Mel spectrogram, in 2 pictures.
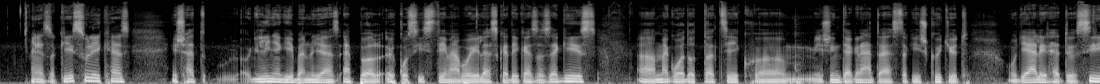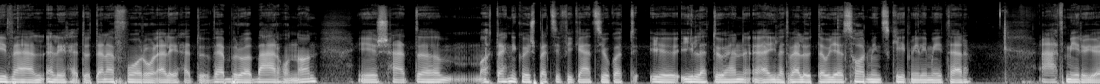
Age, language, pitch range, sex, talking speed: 20-39, Hungarian, 100-115 Hz, male, 120 wpm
